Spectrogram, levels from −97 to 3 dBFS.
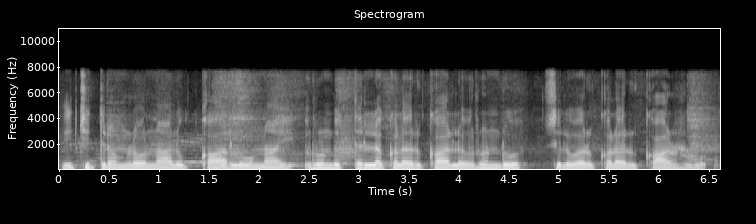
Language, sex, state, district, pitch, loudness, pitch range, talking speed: Telugu, male, Telangana, Mahabubabad, 130 Hz, -15 LUFS, 125-135 Hz, 125 wpm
